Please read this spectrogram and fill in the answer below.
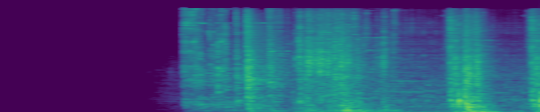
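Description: Slot-machine reel and coin sound effects: a quick run of mechanical clunks and metallic rattles that starts suddenly about a second and a half in.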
